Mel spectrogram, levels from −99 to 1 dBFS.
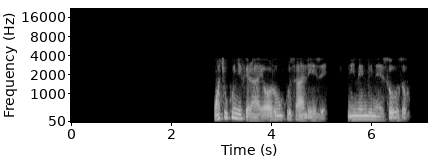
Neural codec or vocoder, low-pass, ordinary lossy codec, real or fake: codec, 16 kHz, 4.8 kbps, FACodec; 3.6 kHz; none; fake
